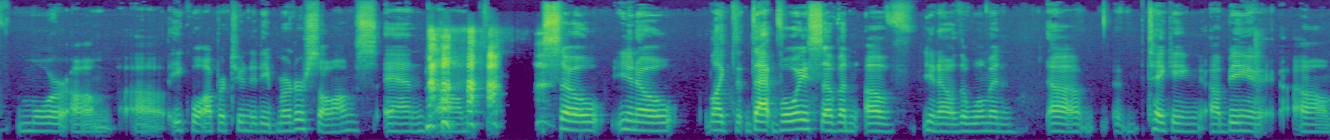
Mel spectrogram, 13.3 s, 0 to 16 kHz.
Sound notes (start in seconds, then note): 4.2 laughs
